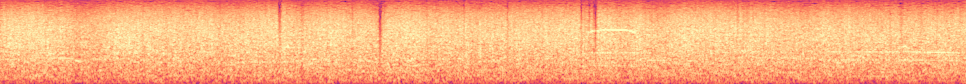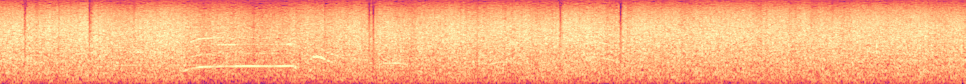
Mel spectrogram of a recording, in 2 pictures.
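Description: A crowd of young men chatter and call out to each other outdoors.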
